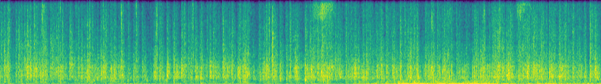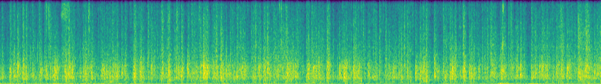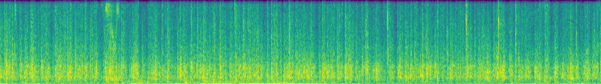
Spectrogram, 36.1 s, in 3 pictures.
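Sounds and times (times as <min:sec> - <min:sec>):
chewing: 0:00.8 - 0:01.6, 0:02.3 - 0:04.1, 0:06.1 - 0:06.8, 0:09.9 - 0:10.7, 0:12.9 - 0:13.9, 0:17.6 - 0:17.8, 0:22.0 - 0:22.4, 0:25.2 - 0:27.1, 0:33.3 - 0:35.6
small wet mouth clicks: 0:06.2 - 0:06.8, 0:10.3 - 0:10.7, 0:25.7 - 0:26.8.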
